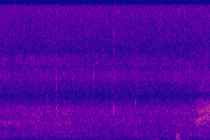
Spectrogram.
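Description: Heavy rain pours down over a village in Tasik, a steady broadband hiss of falling water, even and moderately loud throughout with a faint bump near the end.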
